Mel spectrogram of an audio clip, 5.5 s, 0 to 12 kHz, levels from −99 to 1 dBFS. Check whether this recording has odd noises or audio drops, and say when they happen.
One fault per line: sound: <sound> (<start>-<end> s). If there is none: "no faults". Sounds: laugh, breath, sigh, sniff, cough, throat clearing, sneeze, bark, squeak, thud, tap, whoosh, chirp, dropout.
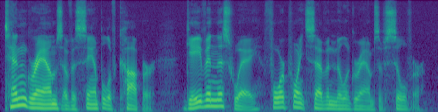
no faults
